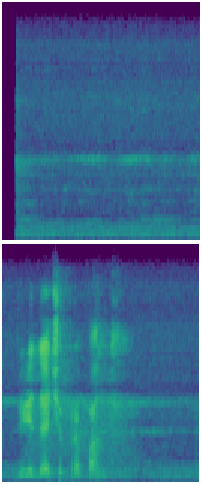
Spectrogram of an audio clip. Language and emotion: Russian, neutral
